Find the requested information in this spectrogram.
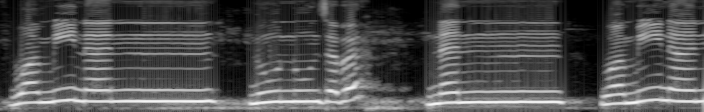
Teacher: اس لیے ہم نے اجتماعی ساکنین فی کلمتین کے چوتھے طریقے کے مطابق من کے نون کو زبر دے کر پڑھا، حمزۃ الوصل درمیانی کلام میں آنے کی وجہ سے حذف ہو گیا، اور نون مشدد میں چھپا نون ساکن کو ہم نے نون مفتوحہ سے ملا کر پڑھا، یعنی زبر والے نون سے ملا کر پڑھا۔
